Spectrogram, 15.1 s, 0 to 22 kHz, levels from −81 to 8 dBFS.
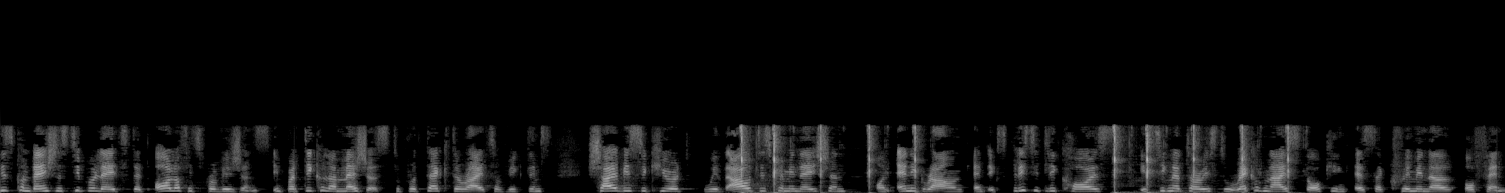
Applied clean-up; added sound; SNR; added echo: classical method Wiener filter.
